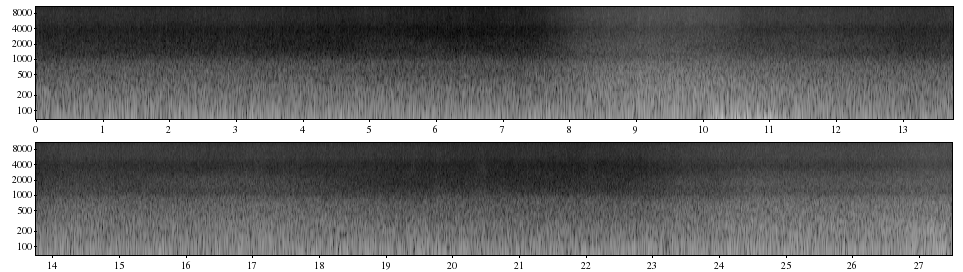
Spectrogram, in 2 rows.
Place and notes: late summer afternoon ambience under a birch tree
(SD702, S502 ORTF)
